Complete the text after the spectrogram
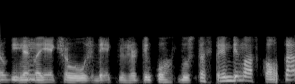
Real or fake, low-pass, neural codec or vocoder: fake; 3.6 kHz; codec, 16 kHz in and 24 kHz out, 0.6 kbps, FireRedTTS-2 codec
